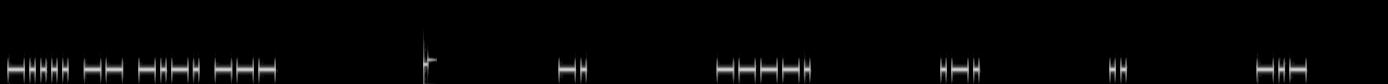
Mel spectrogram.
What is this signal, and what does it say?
Morse code, heard as a keyed tone, about 22 wpm, spaced as for 9 wpm, 700 Hz. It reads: 6MCO N9RIK
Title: USA Call Signs - 5 Characters - 8x Character Spacing - 22wpm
